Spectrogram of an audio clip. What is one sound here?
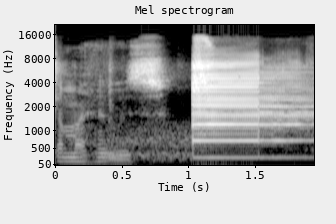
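A sharp slashing sound effect cuts through with a loud burst.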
